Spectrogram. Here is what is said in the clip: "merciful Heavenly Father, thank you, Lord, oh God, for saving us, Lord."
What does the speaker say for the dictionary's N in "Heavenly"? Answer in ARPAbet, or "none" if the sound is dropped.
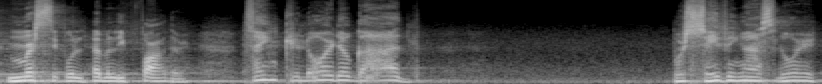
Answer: N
